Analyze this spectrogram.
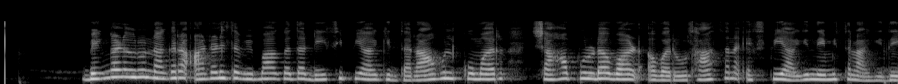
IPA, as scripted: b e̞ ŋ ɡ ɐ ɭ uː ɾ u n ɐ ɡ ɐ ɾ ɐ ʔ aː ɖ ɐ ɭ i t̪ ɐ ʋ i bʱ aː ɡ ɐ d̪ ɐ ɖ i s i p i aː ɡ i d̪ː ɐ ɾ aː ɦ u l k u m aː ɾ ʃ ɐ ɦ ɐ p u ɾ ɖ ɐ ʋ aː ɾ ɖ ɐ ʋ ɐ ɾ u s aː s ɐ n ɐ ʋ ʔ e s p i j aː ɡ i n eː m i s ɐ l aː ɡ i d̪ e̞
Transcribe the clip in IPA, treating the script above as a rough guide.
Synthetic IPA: b e̞ ŋ ɡ ɐ ɭ uː ɾ u n ɐ ɡ ɐ ɾ ɐ ʔ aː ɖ ɐ ɭ i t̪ ɐ ʋ i bʱ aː ɡ ɐ d̪ ɐ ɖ i s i p i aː ɡ i d̪ː ɐ ɾ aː ɦ u l k u m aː ɾ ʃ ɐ ɦ ɐ p u ɾ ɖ ɐ ʋ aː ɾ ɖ ɐ ʋ ɐ ɾ u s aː s ɐ n ɐ ʔ e s p i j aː ɡ i n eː m i s ɐ l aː ɡ i d̪ e̞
